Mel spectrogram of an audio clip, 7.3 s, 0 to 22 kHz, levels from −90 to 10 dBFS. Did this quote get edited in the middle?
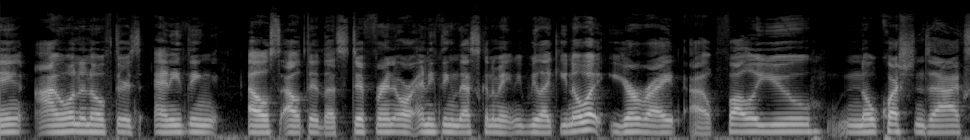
no; 0 cuts

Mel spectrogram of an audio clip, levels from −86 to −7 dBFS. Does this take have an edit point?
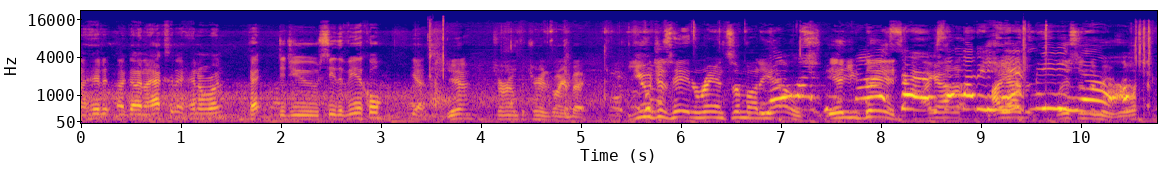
yes; 2 cuts; at 3.5 s, 5.4 s

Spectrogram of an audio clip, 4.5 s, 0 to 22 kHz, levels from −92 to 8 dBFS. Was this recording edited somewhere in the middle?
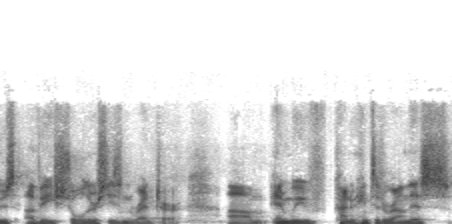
no; 0 cuts

